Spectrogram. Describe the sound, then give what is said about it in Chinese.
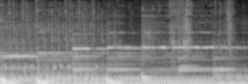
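A motorcycle engine pulls up outside an old apartment building, its deep throbbing note falling in pitch with each of several throttle blips before settling into a steady, rumbling idle. “是他机车的声音。”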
